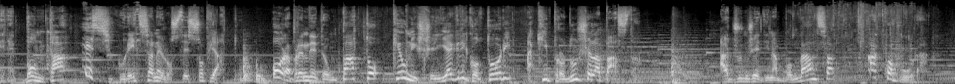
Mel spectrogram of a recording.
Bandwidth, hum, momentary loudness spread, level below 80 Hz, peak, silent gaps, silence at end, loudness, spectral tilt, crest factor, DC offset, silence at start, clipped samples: over 20 kHz; none; 7 LU; -34 dBFS; 0 dBFS; none; 0 s; -12 LUFS; -3 dB/octave; 12 dB; under 0.1%; 0 s; under 0.1%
